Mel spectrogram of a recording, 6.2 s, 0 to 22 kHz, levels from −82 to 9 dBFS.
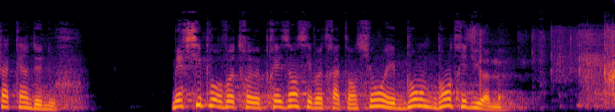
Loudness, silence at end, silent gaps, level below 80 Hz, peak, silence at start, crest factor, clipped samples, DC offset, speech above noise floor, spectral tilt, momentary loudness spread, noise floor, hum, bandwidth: -15 LUFS; 0 s; none; -60 dBFS; -2 dBFS; 0 s; 12 dB; under 0.1%; under 0.1%; 61 dB; -7 dB/octave; 14 LU; -75 dBFS; none; 10.5 kHz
